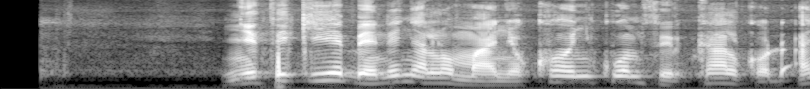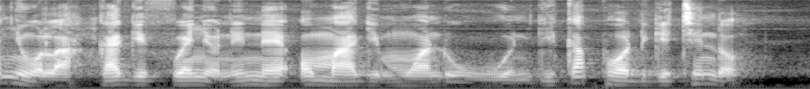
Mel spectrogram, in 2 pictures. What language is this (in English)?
Luo (Kenya and Tanzania)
